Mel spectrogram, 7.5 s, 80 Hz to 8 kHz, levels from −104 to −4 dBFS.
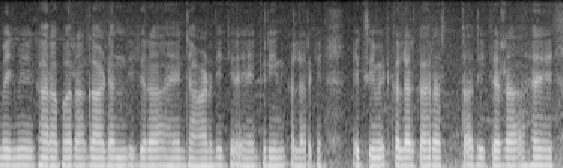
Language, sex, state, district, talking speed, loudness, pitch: Hindi, male, Bihar, Gaya, 175 wpm, -21 LUFS, 135 Hz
